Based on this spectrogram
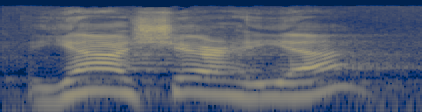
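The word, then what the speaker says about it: אהיה אשר אהיה: "I am that I am" is pronounced in Hebrew, Yasher Haya.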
